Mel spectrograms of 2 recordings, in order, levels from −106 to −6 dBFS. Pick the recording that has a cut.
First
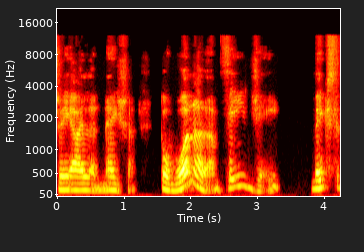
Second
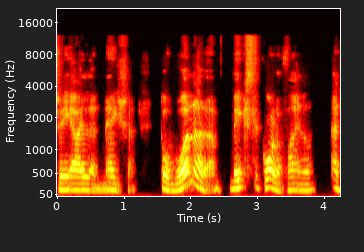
second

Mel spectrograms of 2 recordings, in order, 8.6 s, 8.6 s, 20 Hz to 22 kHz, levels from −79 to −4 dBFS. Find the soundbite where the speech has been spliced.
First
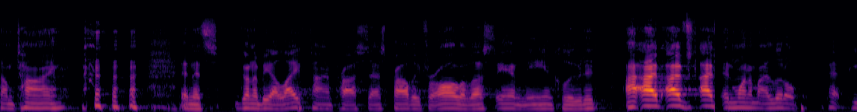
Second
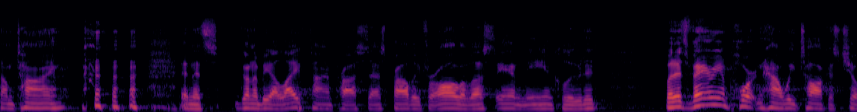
first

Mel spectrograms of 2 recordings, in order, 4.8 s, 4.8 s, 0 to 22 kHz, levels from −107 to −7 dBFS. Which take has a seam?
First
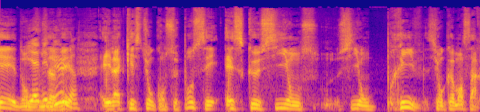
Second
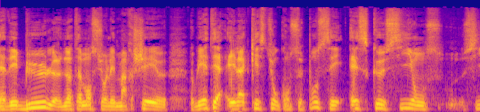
first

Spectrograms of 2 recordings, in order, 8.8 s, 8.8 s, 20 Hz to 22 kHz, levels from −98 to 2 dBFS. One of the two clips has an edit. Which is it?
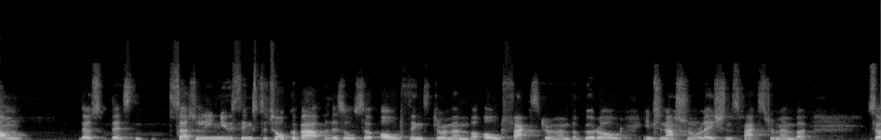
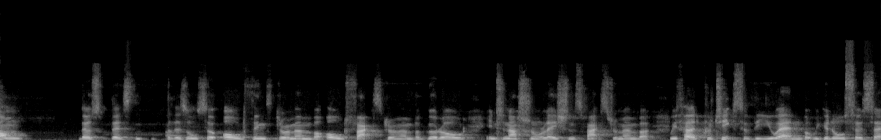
second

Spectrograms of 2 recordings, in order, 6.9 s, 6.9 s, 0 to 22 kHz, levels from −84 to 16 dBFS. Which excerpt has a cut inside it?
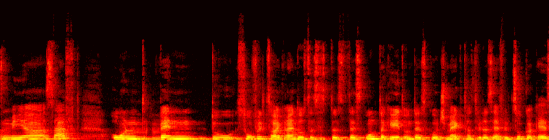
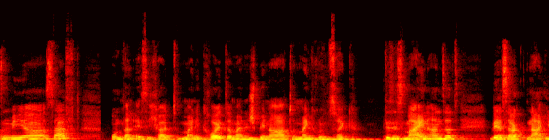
second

